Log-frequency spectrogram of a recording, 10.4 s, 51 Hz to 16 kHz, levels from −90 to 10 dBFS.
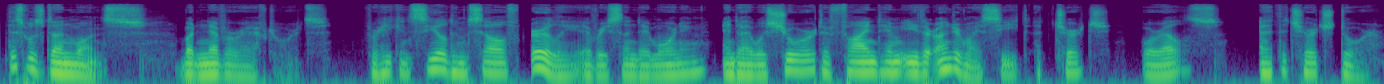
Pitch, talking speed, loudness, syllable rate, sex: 110 Hz, 195 wpm, -20 LUFS, 5.3 syllables/s, male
